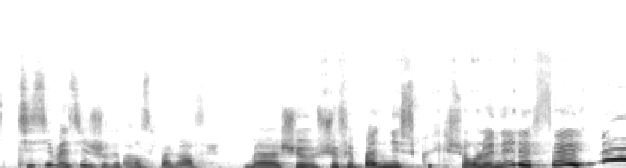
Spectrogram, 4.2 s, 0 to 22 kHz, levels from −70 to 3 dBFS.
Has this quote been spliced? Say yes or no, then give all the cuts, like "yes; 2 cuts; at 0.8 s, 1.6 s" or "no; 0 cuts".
yes; 1 cut; at 1.4 s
